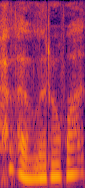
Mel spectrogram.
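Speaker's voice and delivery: breezy, airy put-on voice. Narrator voicing a living tree greeting the listener, in a soft, breezy voice. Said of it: "a soft, breezy voice that I don't know if I could can manage".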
